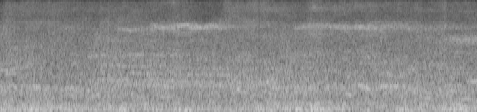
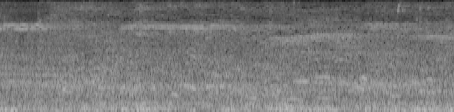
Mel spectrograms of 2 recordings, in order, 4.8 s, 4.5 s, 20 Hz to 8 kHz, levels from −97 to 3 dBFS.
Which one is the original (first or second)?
second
